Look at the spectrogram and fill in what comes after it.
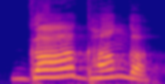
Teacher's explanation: तीसरा, चौथा, पांचवा वर्ण आपका घोष है, क्योंकि क ख के मुकाबले आपको ग घ ग में उच्चारण करने में ज्यादा थोड़ी सी मेहनत करनी पड़ रही है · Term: घोष वर्ण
